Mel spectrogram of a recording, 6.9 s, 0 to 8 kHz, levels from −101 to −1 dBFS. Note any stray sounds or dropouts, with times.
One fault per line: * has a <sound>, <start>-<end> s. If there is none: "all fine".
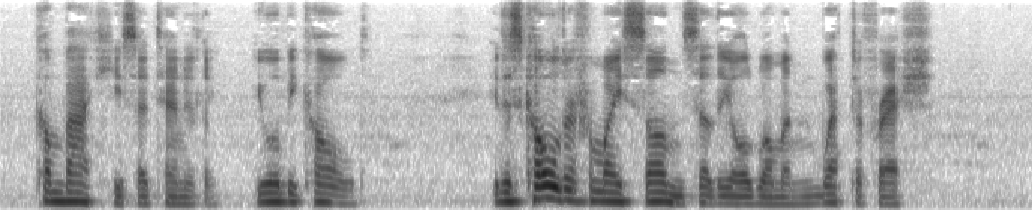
all fine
